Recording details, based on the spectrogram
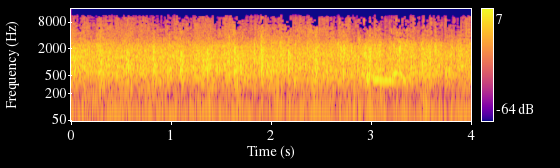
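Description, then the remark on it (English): A church audience bursts into sustained applause as a hand clap for the Lord, many hands clapping densely and steadily for several seconds, filling the room at a strong, even level with a faint voice or two underneath. “Give the Lord a hand clap for that.”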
